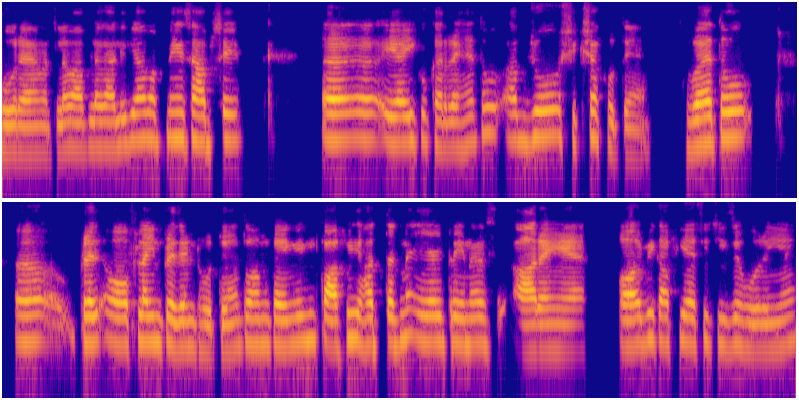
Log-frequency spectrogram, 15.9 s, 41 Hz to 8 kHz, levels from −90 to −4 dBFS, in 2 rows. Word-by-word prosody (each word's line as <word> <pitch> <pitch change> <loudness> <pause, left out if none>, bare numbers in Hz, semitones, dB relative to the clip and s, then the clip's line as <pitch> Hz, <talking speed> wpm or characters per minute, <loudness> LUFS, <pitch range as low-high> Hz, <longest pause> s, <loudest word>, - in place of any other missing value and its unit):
हो 150 0 0
रहा 145 -1 +1
है। 145 0 -5
मतलब 150 +3 -4
आप 155 0 0
लगा 165 -1 0
लीजिए 180 +4 -3
आप 200 0 0
अपने 205 +2 -5
हिसाब 195 -2 +1
से 200 -1 -1
अ - - -16 0.8
अ, 200 0 +4
एआई 185 0 +2
को 195 +1 -9
कर 165 - -2
रहे 165 0 -1
हैं। 185 +1 -8
तो 235 +4 -5 0.2
अब 195 -1 -6
जो 215 +1 +1 0.2
शिक्षक 190 +3 -3
होते 140 -3 -7
हैं 130 +3 -12 0.4
वह 175 +3 +6
तो 210 - +5 0.8
अ, - - 0 0.6
प्रे 185 0 +5 0.2
ऑफ़लाइन 185 +1 +2
प्रेज़ेंट 165 -2 +1
होते 150 0 -4
हैं। 155 +2 -4
तो 180 +1 +1
हम 175 0 -4
कहेंगे 175 +1 +1
कि 195 +1 -4
काफ़ी 175 +4 +5
हद 180 - +2
तक 180 - +3
ना 220 +2 -3
एआई 185 0 +2
ट्रेनर्स 180 -2 -2 0.3
आ 150 - +6
रहे 155 0 +2
हैं। 150 0 0 0.4
और 170 +1 +6
भी 200 - -2
काफ़ी 190 0 -2
ऐसी 180 +2 -2
चीजें 175 0 -8
हो 160 -2 -5
रही 155 +1 -6
हैं 180 +3 -8
180 Hz, 200 wpm, -23 LUFS, 160-195 Hz, 0.8 s, वह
